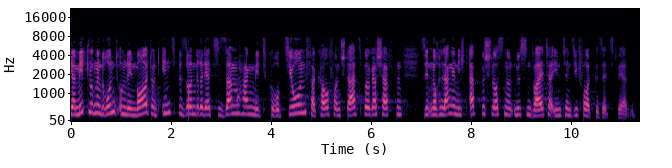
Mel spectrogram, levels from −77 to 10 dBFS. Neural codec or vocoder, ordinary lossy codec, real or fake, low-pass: none; none; real; none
